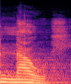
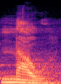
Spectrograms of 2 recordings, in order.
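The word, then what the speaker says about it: now: ये हो गया आपका ग्लो लेकिन इसको क्या पढ़ेंगे आऊ एन से हो गया नौ ओ डब्ल्यू का उच्चारण आउ इसे पढ़ा जाएगा नाऊ एन ओ डब्ल्यू नाउ ठीक है तो ये सब आपको सीखना चाहिए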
